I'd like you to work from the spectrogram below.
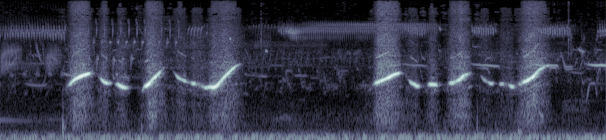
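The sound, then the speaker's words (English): A blue nightingale calls in two close, clear bursts of sliding whistled notes, each phrase a quick run of rising and falling chirps, over a faint low hum. “I bet you're curious about what the uh, the call for a blue nightingale actually sounds like.”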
